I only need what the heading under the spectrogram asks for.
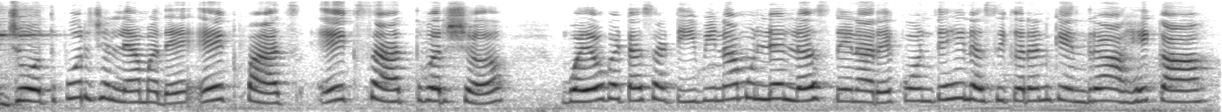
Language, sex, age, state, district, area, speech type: Marathi, female, 30-45, Maharashtra, Sangli, urban, read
